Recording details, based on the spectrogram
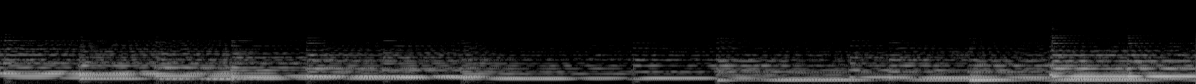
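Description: Soft keyboard music with sustained chords and no animal sound.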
